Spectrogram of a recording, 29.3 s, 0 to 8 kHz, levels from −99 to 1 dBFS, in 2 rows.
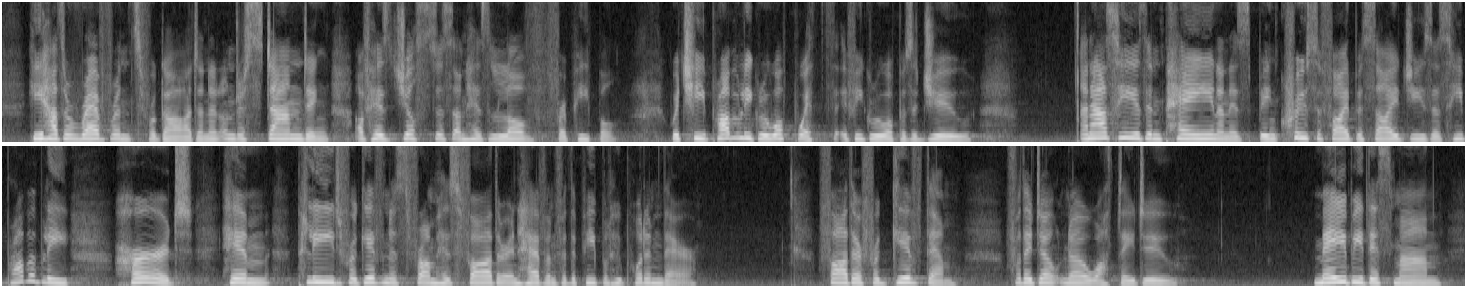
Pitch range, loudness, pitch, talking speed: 205-235 Hz, -22 LUFS, 220 Hz, 150 wpm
